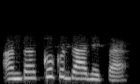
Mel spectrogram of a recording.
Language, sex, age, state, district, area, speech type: Nepali, female, 18-30, West Bengal, Jalpaiguri, rural, conversation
